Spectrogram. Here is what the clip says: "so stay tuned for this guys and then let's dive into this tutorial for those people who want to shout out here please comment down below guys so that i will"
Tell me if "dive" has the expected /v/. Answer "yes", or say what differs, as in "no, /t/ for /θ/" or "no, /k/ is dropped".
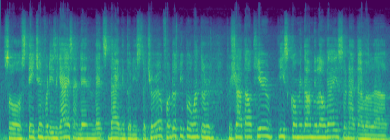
yes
